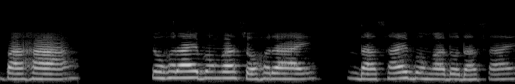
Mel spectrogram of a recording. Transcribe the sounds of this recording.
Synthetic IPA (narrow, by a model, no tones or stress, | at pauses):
baɦa | sɔɦɔɾajbɔŋɡasɔɦɔɾaj | d̪asajbɔŋɡad̪ɔd̪asaj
